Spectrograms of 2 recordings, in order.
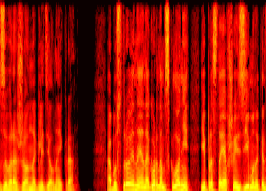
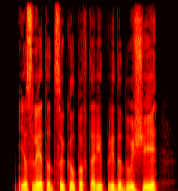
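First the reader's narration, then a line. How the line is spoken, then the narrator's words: Distracted mutter. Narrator (Russian): пробормотал, не отрывая глаз от экрана Ник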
